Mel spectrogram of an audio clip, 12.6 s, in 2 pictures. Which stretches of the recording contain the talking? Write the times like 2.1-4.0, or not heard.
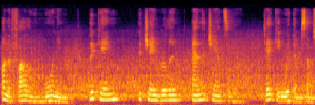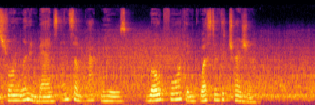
0.0-11.4.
